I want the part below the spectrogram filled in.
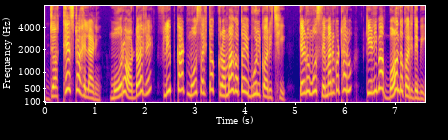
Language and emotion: Odia, angry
